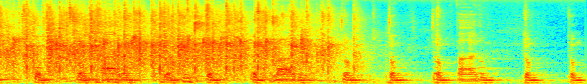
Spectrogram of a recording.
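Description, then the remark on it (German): A burst of crowd applause fills the first few seconds, thinning and fading out as a single voice begins talking in short phrases. “Kleinen Applaus vielleicht für die.”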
